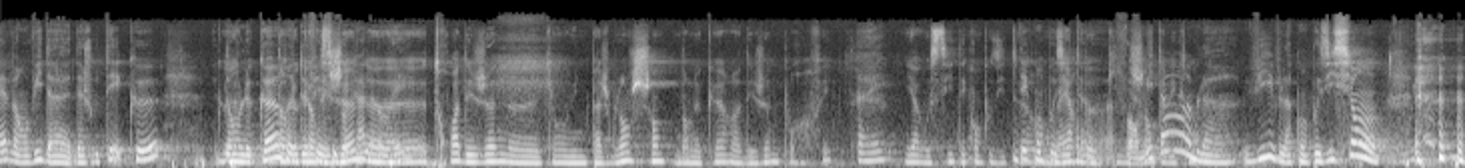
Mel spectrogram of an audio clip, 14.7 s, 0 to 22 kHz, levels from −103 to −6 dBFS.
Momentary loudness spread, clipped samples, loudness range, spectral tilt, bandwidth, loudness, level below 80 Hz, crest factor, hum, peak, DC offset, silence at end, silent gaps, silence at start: 13 LU; under 0.1%; 8 LU; -5.5 dB/octave; 15 kHz; -20 LUFS; -48 dBFS; 16 dB; none; -4 dBFS; under 0.1%; 0 s; none; 0 s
